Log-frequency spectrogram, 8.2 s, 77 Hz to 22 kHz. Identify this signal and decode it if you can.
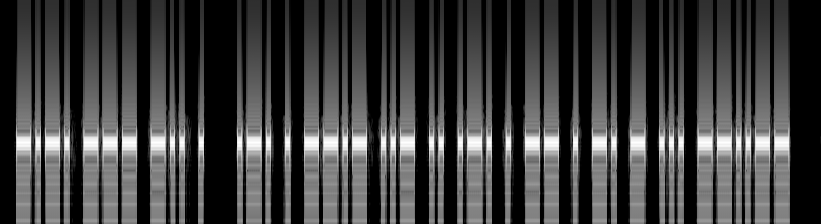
Morse code, heard as a keyed tone, about 25 wpm, 600 Hz. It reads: CODE REQUIREMENTS,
